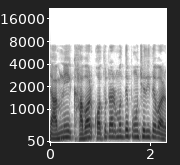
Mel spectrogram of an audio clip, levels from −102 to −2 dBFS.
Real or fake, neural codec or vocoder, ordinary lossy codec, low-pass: real; none; none; 7.2 kHz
